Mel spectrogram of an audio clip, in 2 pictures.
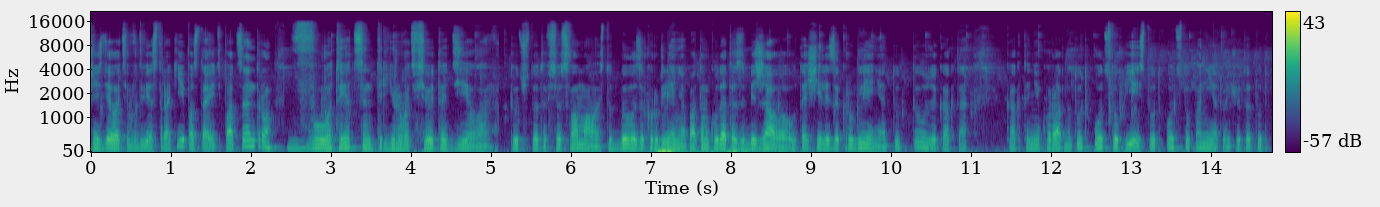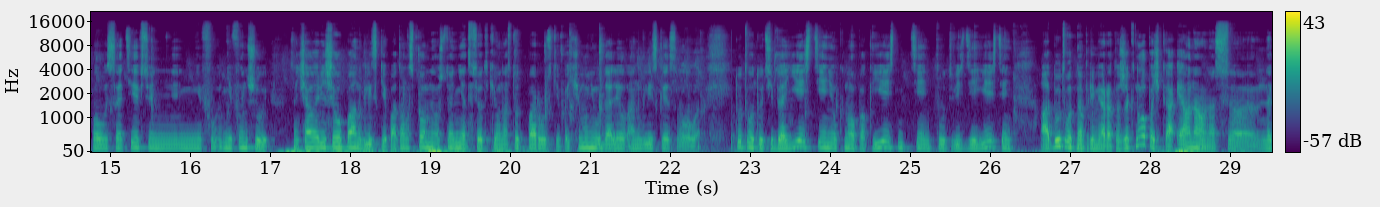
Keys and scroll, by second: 3.3 alt+v, 12.8 ctrl+z.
